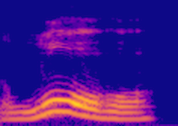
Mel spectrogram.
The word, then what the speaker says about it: Louisville: That's the right way to say Louisville, by the way. It's Louisville. I had to work on that for months.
